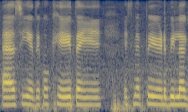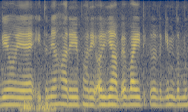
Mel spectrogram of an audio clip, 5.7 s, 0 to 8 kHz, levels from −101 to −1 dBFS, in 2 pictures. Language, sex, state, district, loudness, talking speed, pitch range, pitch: Hindi, female, Haryana, Rohtak, -18 LUFS, 220 wpm, 200-210 Hz, 205 Hz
